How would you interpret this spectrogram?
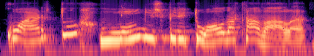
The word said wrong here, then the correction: cabala: Da cavala, ótima. Da cabala, né?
